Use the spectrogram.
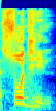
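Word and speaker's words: Tso Moriri: लद्दाख का लद्दाख का सो झील सो त साइलेंट है सो झील त साइलेंट है सो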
